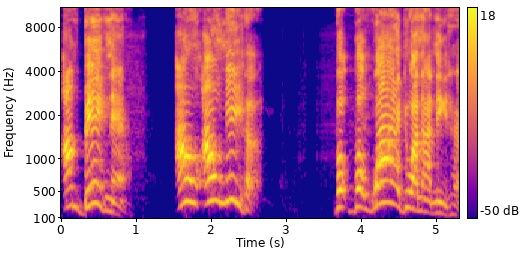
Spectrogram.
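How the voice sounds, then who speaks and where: A man talks at a moderate pace in a raised, projected voice. His intonation is lively and his tone bright and sharp. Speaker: podcast panelist. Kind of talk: heated debate. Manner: loud; animated.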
